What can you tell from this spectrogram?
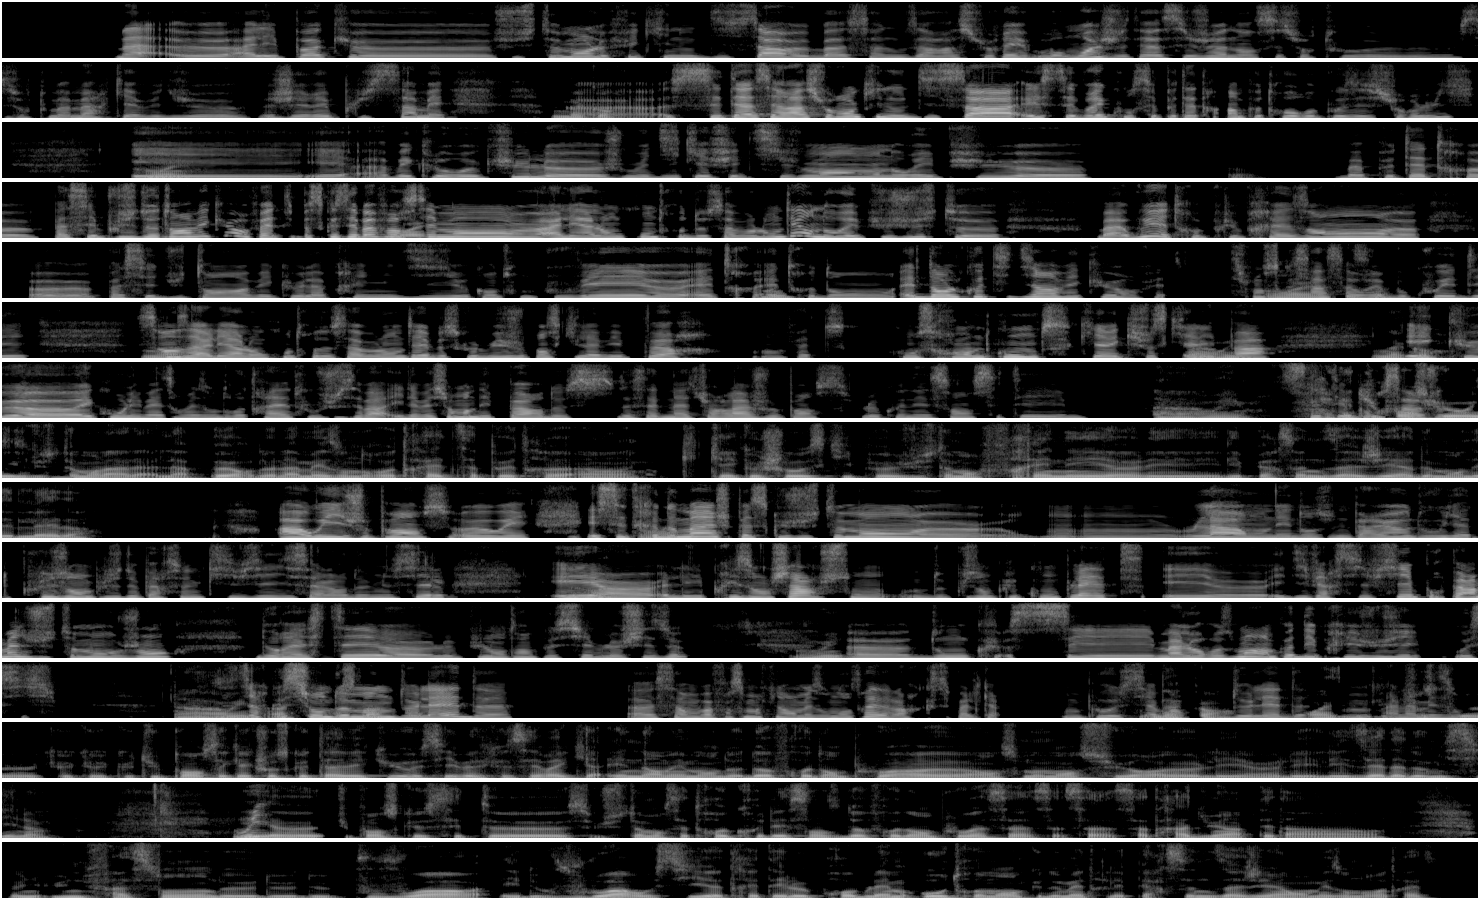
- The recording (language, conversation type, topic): French, podcast, Comment est-ce qu’on aide un parent qui vieillit, selon toi ?
- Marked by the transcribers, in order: stressed: "rende"; stressed: "freiner"; stressed: "là"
